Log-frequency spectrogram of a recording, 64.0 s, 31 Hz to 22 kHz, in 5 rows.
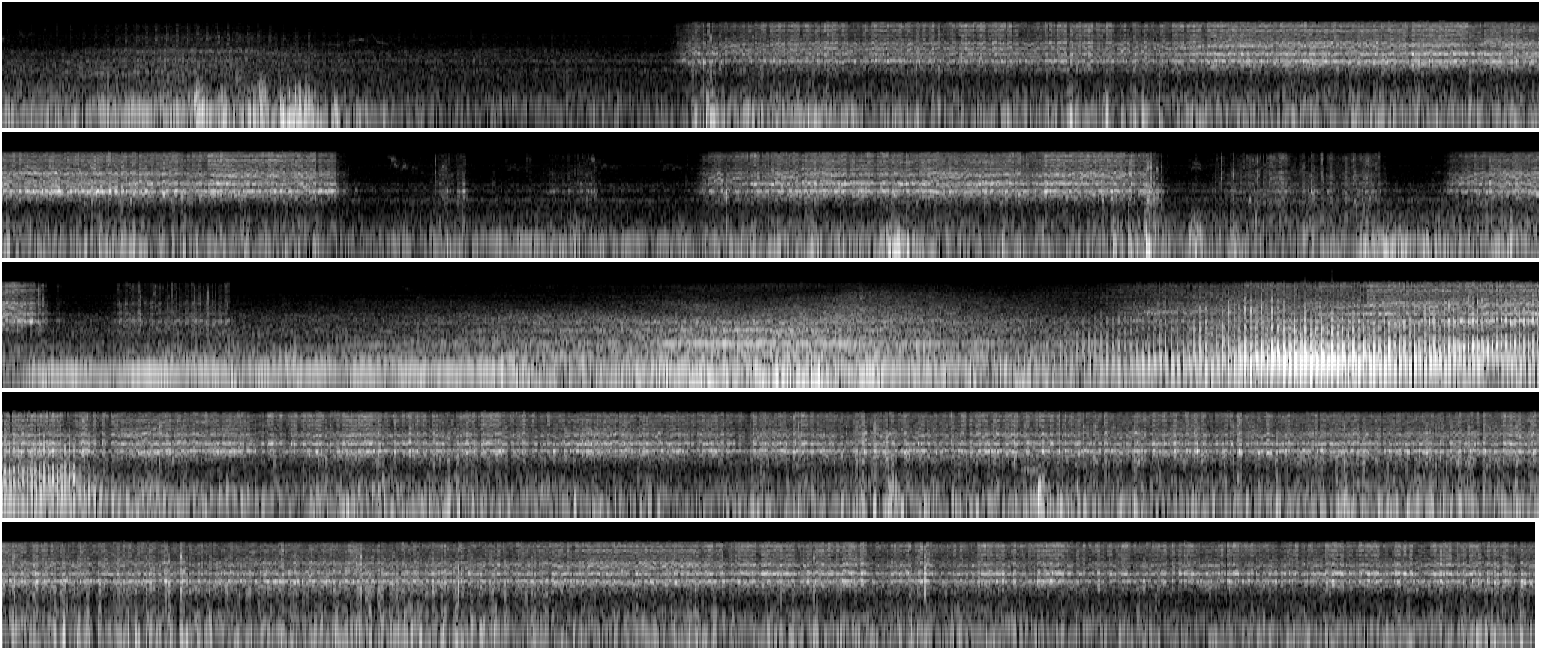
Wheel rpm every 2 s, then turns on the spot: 0, 0, 20, 150, 170, 200, 200, 150, 10, 110, 200, 50, 70, 30, 0, 0, 0, 50, 170, 210, 200, 200, 200, 210, 200, 200, 200, 200, 200, 200, 200, 200.
16-18 22-28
